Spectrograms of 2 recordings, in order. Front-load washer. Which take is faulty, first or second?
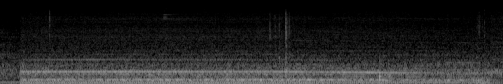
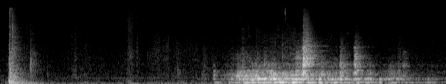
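second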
